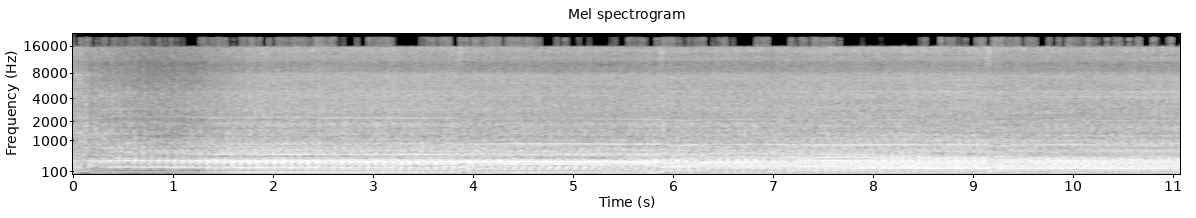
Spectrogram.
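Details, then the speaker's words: 2003 Nissan 2.5 replacement engine, first firing: catches and settles to idle with faint fast puffing tick about three a second; exhaust leak, suspected bad gasket or loose flange needing tightening. "see what's going on with the exhaust think maybe the gasket is bad maybe they both need to be tightened down"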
